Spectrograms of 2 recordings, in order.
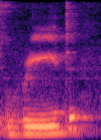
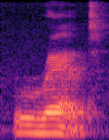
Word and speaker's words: read: They write the same way, guys, but the pronunciation is different. So in the present is read, and the past is read.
